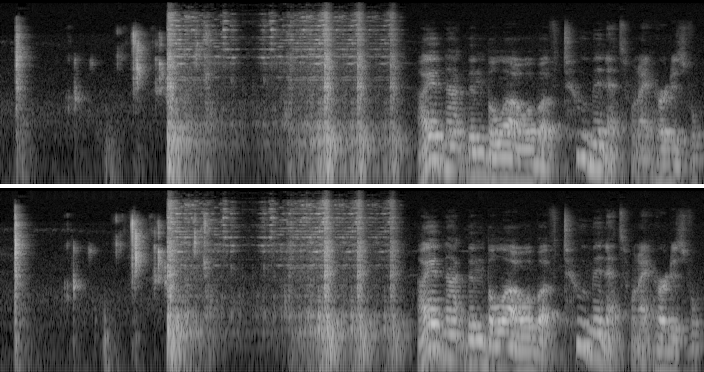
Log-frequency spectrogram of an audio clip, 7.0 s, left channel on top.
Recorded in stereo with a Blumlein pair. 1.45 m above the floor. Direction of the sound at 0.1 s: 50° right.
